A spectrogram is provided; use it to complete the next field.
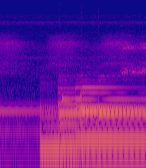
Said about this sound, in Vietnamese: đó là tiếng cốc nhái kêu như vậy đấy xung quanh là âm thanh đấy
